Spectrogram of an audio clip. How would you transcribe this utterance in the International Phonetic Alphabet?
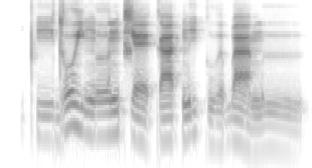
pʰiː˩doː˥˨j ŋɤː˧˥nt͡ɕɛː˧˩ kaː˧t̚mi˥˨ku˩˧ə̯baː˧˩ mɯː˧˩

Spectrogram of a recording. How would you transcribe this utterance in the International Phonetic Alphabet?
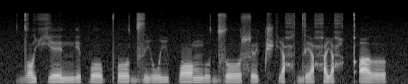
dɔçe nʲepo pʼod͡ziwi pɔ ŋud͡zoɬʏ t͡ʃʼiħdeħiħ qʼɤ

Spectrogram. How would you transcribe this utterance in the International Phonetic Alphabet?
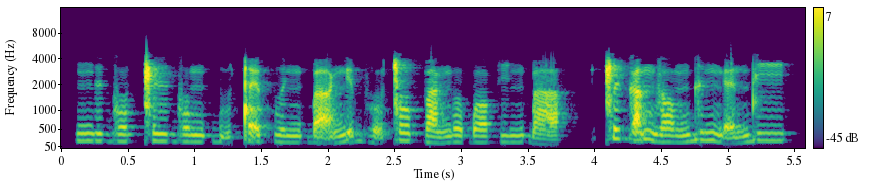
ŋɨ˨ɡo˨ǁɨ˨ɡo˨ŋ ɓṵ˨ǃɛ̰˦ kʷe˨ŋɓa̰˨ ŋḛ˦bʱo̰˨ǀo˦ pa˨ŋo˦˨ ɓɔ˦ki˦ŋɓa˨ | ǁɨ˦ɡa̰˦ nzɔ˨ŋɡɨ˦ŋɛ̰˨ ndi˦

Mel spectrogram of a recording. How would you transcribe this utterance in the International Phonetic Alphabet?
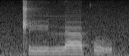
ǁeːlːaːpʼo

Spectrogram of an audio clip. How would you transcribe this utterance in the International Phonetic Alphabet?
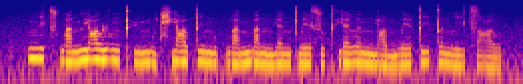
n̪i˥˩t͡sʰwa˧˥nljɑ˥ʊ̯ ɻʊ˥˩ŋt̪ʰy˧˥mu˨˩t͡ɕʰjɑ˥˧ʊ̯ t̪i˥˩n̪u˨˩ pwa˧˥n mwa˥˧nn̪jɛ˥˧nt̪we˥˩ɪ̯su˧˥ t̪ʰjɛ˥lə˥˩nn̪jɑ˨˩ʊ̯mwe˧˥ɪ̯ t̪i˥˧t̪ə˥˩nli˨˩ t͡sɑ˥˩ʊ̯

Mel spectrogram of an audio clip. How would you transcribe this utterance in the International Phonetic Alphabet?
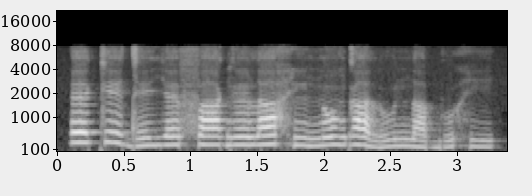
ɛ˦ke˦˨de˧jɛ˧ fa˧ɡɛ̃˧la˦ hĩ˧nɔ̃˦ɡa˦˨lu˧ na˨bu˨˦hi˧

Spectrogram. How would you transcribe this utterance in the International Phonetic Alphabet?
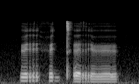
ʏ˥rhʏ˥d tʼɘ˩rʏː˩

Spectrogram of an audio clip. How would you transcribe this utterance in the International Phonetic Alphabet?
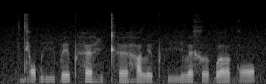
djɔɓiːpe pʰɛ ɦikʰɛ ɦalepʰiː lɛxəːɓɐː ɡɔ

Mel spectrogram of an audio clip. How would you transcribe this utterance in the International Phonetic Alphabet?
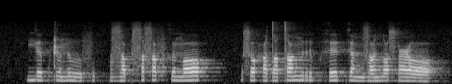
jɛp ʈɤnɤf | zˤəp səsˤɤfxœŋɒ | sɒhɛdˤə tˤɤŋ rəphɛ keŋzˤə nœsˤʕɒ

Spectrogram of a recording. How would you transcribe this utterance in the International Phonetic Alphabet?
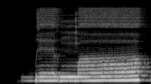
ɡ͡bɪːlŋ͡mʌː

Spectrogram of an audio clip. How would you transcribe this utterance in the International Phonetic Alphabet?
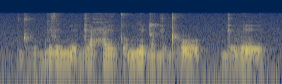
dʱuɡ͡biziŋḛ ɡeħe t̪o̰ŋi ɖaɡḛdʱo̰ | ɡḛvḛ

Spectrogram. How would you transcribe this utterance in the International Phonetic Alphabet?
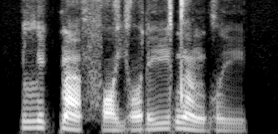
li˦k͡pã˨ fɔ˨ jo˧ɾiː˦dã˨ ɡʷi˨

